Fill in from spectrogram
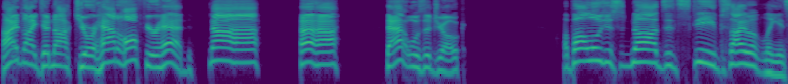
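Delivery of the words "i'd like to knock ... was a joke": unnatural joker with a high, separated fake laugh; weird stilted stranger. Odd candidate joking at a chip stocker, stilted. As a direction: deliver the joke as if humor is new. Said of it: "in a weird accent".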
